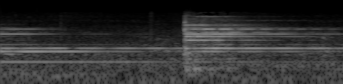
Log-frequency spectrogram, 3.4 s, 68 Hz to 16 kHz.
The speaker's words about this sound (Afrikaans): Ons begin met 'n besoek aan die oudste slaweklok wat vandag nog met sy 300 kg te sien en te hoor is by die kasteel De Goeie Hoop. Dit is die gelui van die groot klok by die hoofingang van die kasteel.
